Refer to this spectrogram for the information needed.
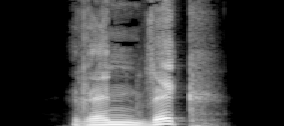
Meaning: singular imperative of wegrennen
- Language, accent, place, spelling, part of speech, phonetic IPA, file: German, Germany, Berlin, renn weg, verb, [ˌʁɛn ˈvɛk], De-renn weg.ogg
